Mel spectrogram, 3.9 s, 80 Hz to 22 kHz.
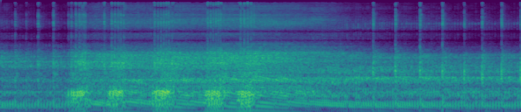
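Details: Stihl MS250 chainsaw with 18-inch bar, cold start on choke, chain brake on: catches, revs up and down a few times, then settles into a steady high buzz. Normal healthy cold start and running.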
